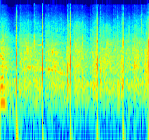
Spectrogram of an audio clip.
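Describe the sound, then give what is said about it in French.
An audience at a Bistro Liberté event applauds a speaker from the student union La Cocarde étudiante steadily for two seconds, a dense wash of clapping with a few sharper, louder individual claps popping out at a fairly regular pace. “Voilà, on peut l'applaudir.”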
